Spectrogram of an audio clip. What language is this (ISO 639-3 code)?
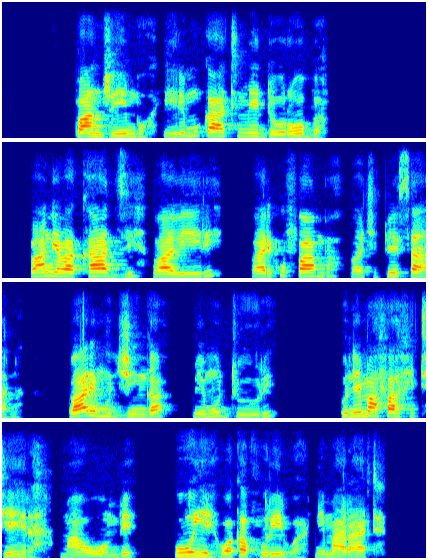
sna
